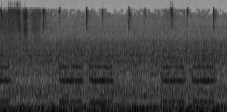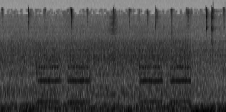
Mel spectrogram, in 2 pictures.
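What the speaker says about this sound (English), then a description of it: "there's an incoming call coming in here" An incoming call rings in VoIP software as a repeating two-tone electronic trill, short bursts at regular intervals of about two seconds, faint over a steady hum with no talking.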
